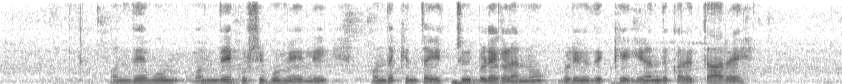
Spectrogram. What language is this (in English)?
Kannada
